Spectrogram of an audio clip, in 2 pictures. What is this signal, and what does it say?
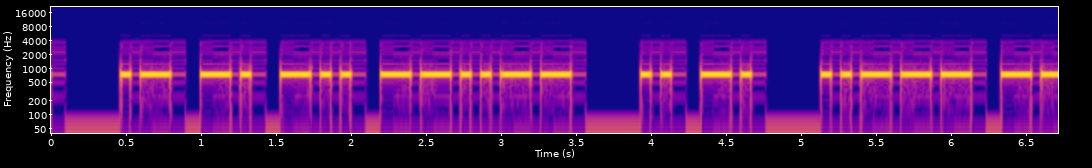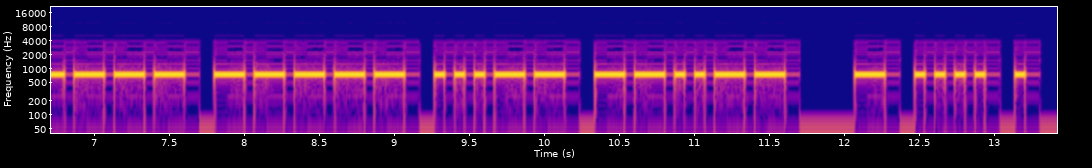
Morse code, heard as a keyed tone, about 18 wpm, 750 Hz. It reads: AND, IN 2003, THE
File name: Archive / 18 WPM / 18WPM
